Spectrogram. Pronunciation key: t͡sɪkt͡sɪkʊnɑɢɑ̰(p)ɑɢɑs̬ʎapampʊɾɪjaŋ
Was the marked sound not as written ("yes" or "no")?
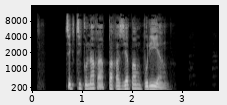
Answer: no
